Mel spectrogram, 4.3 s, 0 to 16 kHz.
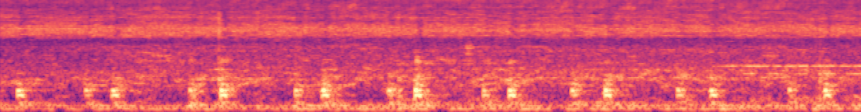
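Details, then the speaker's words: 2014 Honda Fit front suspension worked by hand gives repeated squeaky creaks about two a second; stabilizer link has play, suspected worn link causing the noise, not confirmed. "ela não apresenta da solta nem nada mas ela tá fazendo barulho quer ver ó e é tem uma folga ó ó e tem barulho"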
